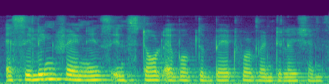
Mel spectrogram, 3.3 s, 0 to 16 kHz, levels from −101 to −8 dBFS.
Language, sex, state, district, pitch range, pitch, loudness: English, female, Arunachal Pradesh, Lower Dibang Valley, 165-190 Hz, 175 Hz, -16 LUFS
